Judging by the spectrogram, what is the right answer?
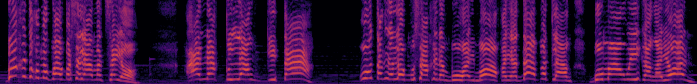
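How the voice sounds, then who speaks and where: A woman's voice: very high-pitched, moderate pace, no echo, faint music behind, full character voice. Piercing, scolding mother. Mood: furious. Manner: scolding, belittling, forceful. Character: harsh, scornful, domineering middle-aged mother. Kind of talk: Tagalog radio drama acting.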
